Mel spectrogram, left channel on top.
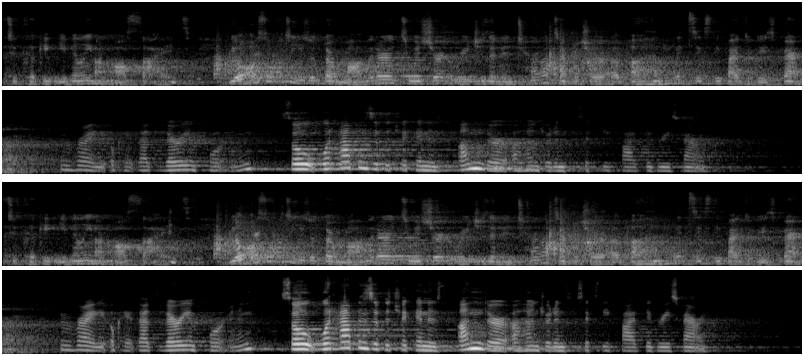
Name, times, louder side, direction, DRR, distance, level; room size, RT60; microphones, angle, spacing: voice 1, 0.0-8.2, equal, 10° left, 1 dB, 2.3 m, -32 dB
sound 1, 2.0-4.2 5.3-7.8, right 2 dB, 15° right, 1.6 m, -40 dB
voice 2, 8.6-10.5 10.8-11.8 12.1-13.6 14.0-15.1, right 3 dB, 55° right, 12 dB, 0.6 m, -23 dB
28.0 x 26.0 x 5.3 m, 2.5 s
head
